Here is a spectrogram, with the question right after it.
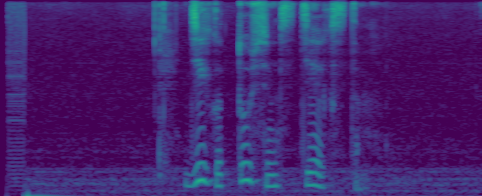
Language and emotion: Russian, neutral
